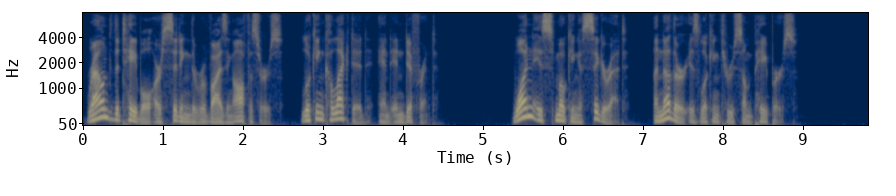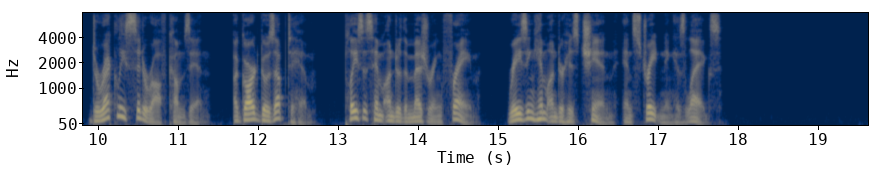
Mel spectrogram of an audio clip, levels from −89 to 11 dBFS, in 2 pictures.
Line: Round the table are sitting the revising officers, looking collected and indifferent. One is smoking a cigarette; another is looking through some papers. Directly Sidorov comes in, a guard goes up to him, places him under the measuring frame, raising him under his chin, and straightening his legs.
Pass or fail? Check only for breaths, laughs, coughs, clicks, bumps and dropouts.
pass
